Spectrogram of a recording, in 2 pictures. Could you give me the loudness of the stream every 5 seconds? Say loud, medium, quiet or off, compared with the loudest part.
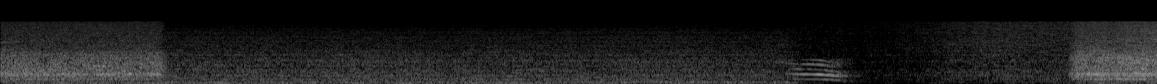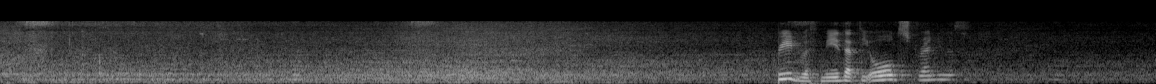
quiet, quiet, medium, loud, quiet.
